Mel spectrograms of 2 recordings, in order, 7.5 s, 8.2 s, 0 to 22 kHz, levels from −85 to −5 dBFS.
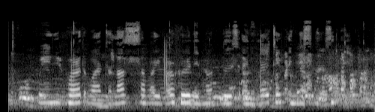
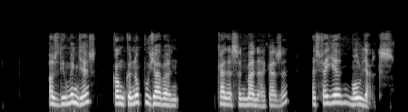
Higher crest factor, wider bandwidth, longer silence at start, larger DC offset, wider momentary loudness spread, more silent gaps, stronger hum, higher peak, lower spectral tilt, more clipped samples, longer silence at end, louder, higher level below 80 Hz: about the same, 18 dB vs 18 dB; first, 11.5 kHz vs 7.8 kHz; second, 0.15 s vs 0.95 s; neither; second, 9 LU vs 14 LU; second, none vs 2.17-2.25 s, 3.64-4.06 s, 4.24-4.28 s, 5.82-5.87 s, 6.16-6.21 s; neither; about the same, -6 dBFS vs -4 dBFS; about the same, -5 dB/octave vs -5 dB/octave; neither; second, 0 s vs 0.35 s; second, -23 LUFS vs -20 LUFS; second, -70 dBFS vs -64 dBFS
